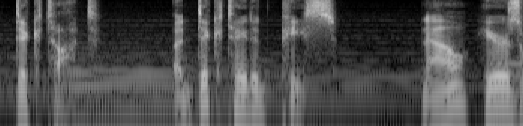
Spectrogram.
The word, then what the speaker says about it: Diktat: From that moment forward, every German knew this treaty by one word: Diktat, pronounced Diktat, a dictated peace.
